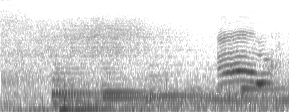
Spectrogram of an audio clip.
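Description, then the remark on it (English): A single meow from a cat on a waking man's chest at dawn rises and falls near the end, fairly clear, over low sustained humming tones that play underneath. “awakens to find a cat on his chest.”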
